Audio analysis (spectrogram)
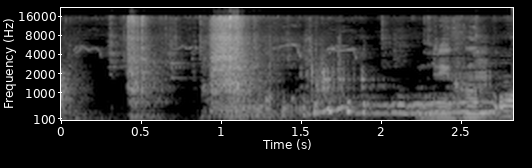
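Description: A pigeon coos in a few soft, throaty bursts close by, with brief rustling noises between the calls.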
